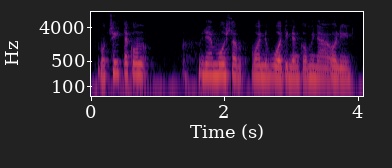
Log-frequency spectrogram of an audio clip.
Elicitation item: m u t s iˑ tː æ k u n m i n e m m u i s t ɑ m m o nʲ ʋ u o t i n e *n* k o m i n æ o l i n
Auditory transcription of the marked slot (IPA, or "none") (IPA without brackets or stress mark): ŋ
